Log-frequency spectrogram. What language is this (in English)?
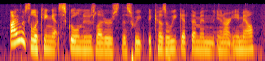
English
